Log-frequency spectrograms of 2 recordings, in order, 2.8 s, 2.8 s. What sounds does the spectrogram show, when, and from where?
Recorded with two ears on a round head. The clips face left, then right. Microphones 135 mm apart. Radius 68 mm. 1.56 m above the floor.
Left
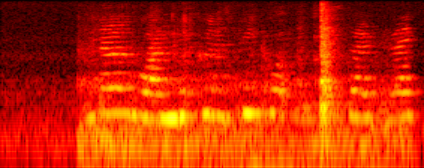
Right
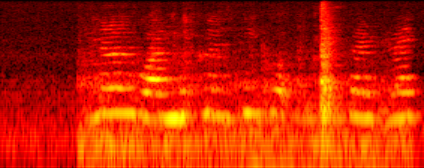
0.5 s a child speaking: 20° left (ahead or behind), 0.9 m; by 2.7 s 30° left (ahead or behind), 3.5 m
